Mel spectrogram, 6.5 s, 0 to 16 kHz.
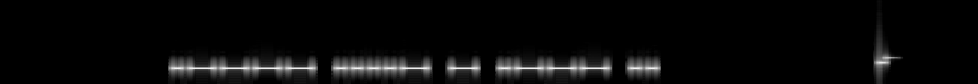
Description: Morse code, heard as a keyed tone, about 22 wpm, 700 Hz. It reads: 14TJI
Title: Five Challenging Letter-Number Combinations 22wpm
